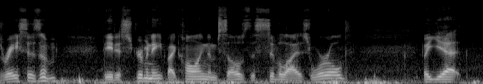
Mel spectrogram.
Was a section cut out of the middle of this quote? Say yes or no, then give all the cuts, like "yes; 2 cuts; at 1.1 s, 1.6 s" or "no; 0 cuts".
no; 0 cuts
